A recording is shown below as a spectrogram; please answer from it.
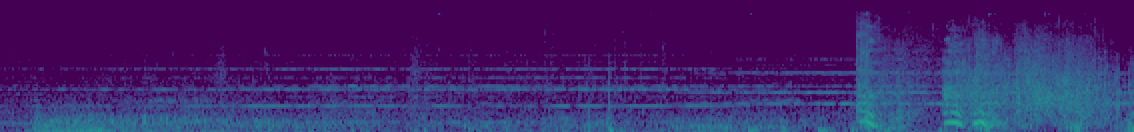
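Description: Steady rain falls in the fantasy game Dragon Age: The Veilguard, a soft continuous patter with low distant rumbling and a steady tonal hum, growing louder toward the end as splashy footsteps or movement join in.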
